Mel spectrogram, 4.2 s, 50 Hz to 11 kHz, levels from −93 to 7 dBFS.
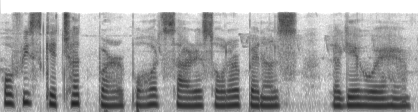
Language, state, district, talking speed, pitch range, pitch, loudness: Hindi, Arunachal Pradesh, Papum Pare, 155 wpm, 185-210 Hz, 190 Hz, -15 LUFS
